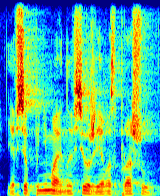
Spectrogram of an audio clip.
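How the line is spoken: Calm. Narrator (Russian): спокойно продолжала Ольга

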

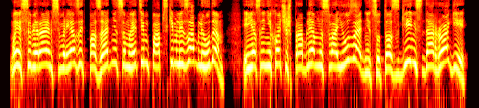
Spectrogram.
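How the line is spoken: Shouted reply. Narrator (Russian): крикнула в ответ Нан Робертс

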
